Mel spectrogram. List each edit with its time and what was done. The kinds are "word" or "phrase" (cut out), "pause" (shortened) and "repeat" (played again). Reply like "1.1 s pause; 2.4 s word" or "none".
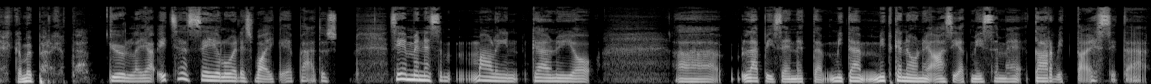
1.0 s pause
